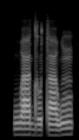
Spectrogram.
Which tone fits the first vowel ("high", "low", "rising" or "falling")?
high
